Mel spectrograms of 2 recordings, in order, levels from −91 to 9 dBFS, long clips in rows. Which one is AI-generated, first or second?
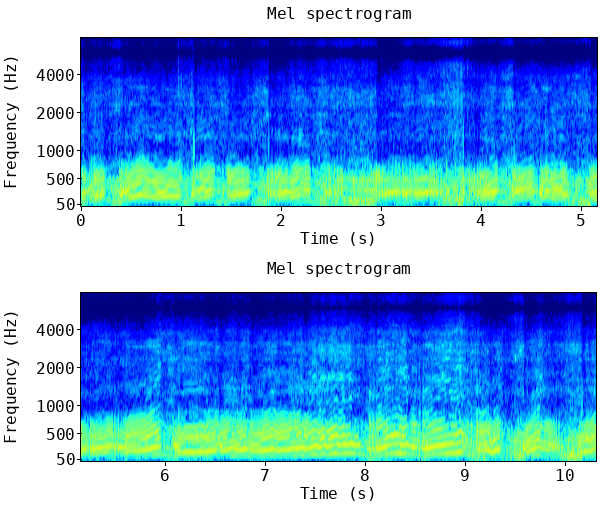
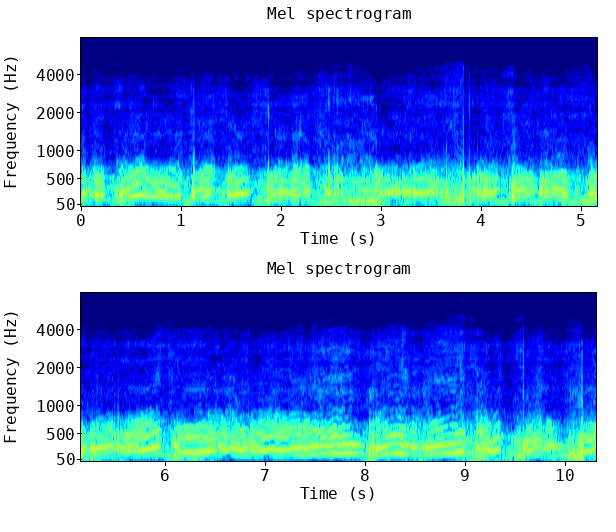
second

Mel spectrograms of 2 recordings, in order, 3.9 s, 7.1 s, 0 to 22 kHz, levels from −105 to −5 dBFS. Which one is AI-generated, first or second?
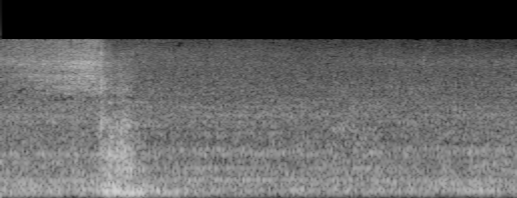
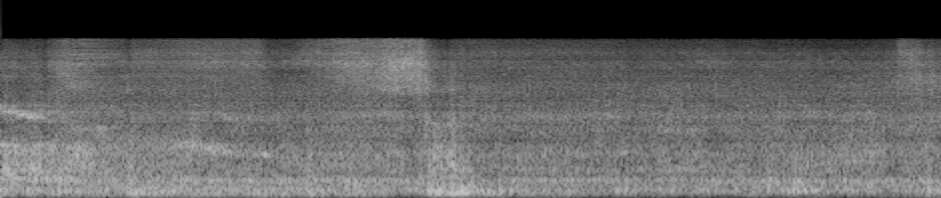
second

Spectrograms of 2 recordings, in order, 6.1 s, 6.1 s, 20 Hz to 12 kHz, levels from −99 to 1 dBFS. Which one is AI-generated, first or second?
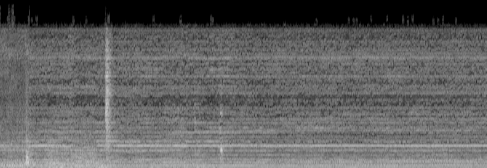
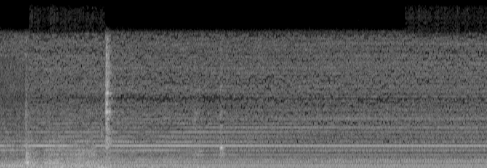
first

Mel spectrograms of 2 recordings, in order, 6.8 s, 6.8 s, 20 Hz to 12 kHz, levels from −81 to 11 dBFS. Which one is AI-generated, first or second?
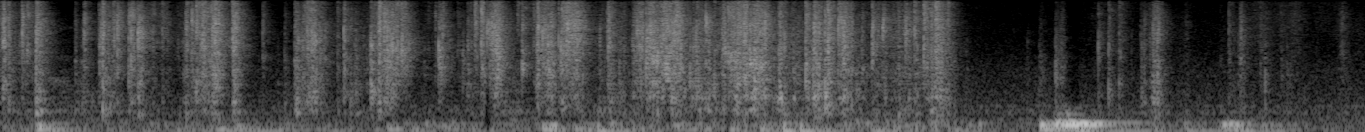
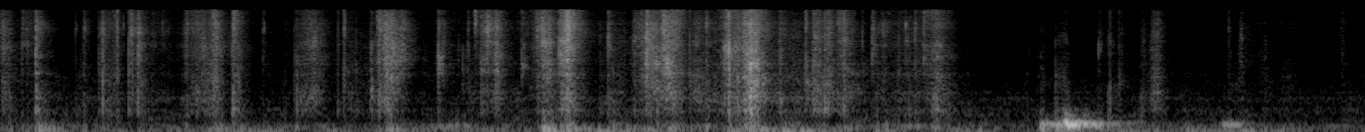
second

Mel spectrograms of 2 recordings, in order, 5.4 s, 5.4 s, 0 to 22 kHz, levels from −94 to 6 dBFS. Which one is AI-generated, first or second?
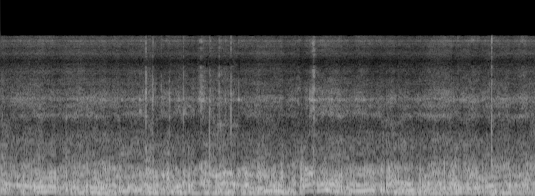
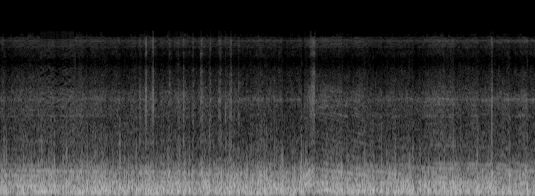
first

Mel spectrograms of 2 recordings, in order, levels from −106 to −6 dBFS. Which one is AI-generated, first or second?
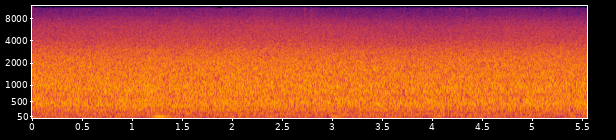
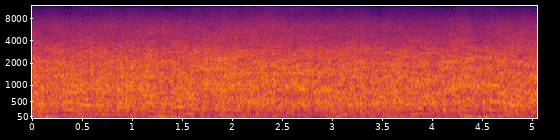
second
